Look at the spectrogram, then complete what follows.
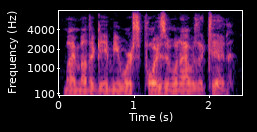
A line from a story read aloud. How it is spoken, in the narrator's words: mutters something like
